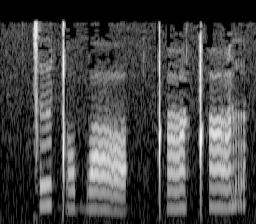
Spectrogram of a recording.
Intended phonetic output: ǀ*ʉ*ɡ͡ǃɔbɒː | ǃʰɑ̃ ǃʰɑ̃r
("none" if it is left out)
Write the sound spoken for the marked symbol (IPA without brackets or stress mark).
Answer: ɘ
